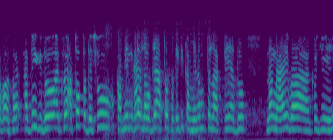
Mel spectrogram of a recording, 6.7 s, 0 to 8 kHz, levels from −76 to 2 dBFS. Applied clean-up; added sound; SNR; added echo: neural separator model SepFormer DNS4.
